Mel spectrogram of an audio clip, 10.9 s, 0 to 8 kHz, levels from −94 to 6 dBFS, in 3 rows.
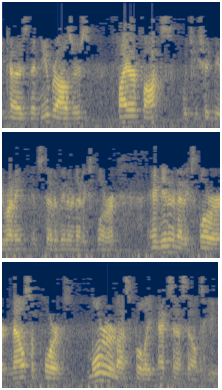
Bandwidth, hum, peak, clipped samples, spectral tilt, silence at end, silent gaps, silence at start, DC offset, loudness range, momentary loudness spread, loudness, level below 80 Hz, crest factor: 8 kHz; none; 0 dBFS; under 0.1%; -6 dB/octave; 0 s; none; 0 s; under 0.1%; 6 LU; 16 LU; -16 LUFS; -42 dBFS; 16 dB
